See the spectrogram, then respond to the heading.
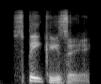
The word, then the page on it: speakeasy: British English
